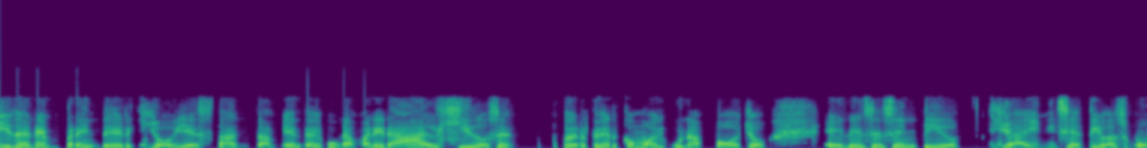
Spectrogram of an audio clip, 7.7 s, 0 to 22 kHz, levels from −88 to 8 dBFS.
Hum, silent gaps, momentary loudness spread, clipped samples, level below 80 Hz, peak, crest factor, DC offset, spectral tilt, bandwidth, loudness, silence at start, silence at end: none; none; 4 LU; under 0.1%; -70 dBFS; -2 dBFS; 14 dB; under 0.1%; -2.5 dB/octave; 8 kHz; -18 LUFS; 0 s; 0 s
